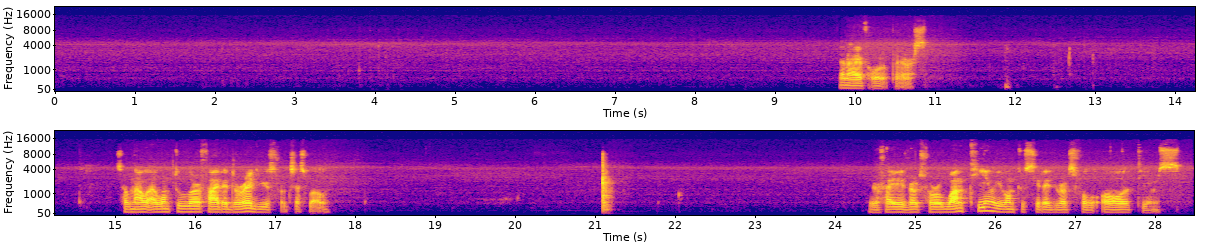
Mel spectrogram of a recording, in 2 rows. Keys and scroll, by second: 7.4 shift+super+p, 24.0 ctrl+shift+k.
